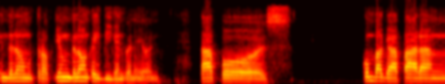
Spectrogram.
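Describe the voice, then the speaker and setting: With a Filipino accent, a man with a fairly high pitch speaks at a fairly quick pace with fairly even intonation, the sound dry and close with no echo. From Philippines. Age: 20s. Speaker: caller. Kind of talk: personal advice call.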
